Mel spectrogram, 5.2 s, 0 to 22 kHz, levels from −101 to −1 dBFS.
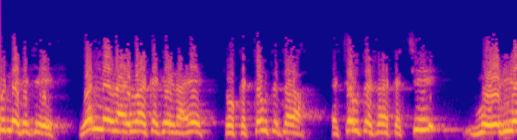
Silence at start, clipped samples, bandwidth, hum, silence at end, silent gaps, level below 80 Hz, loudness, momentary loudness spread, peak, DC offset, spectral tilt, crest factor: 0 s; under 0.1%; 7.6 kHz; none; 0 s; none; -62 dBFS; -20 LUFS; 9 LU; -8 dBFS; under 0.1%; -6.5 dB/octave; 12 dB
